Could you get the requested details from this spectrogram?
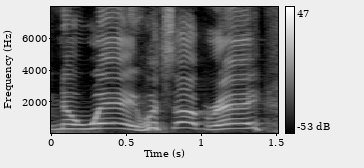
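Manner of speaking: high-pitched happy amazement; delighted greeting. Retold or imitated. Comic runs into Ray years later, delighted greeting.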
